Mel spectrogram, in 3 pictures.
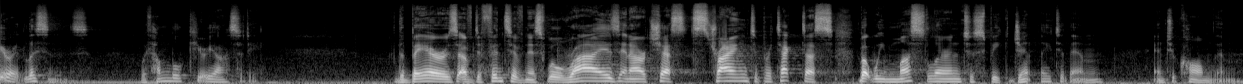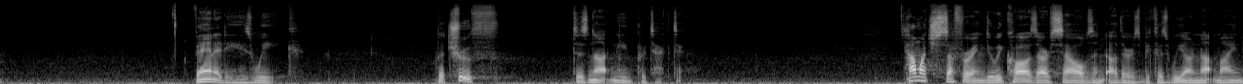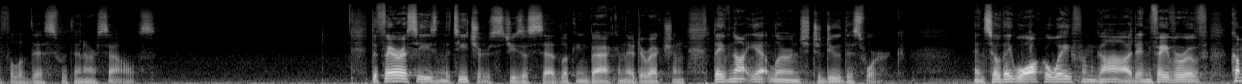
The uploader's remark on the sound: preached at Northminster Church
